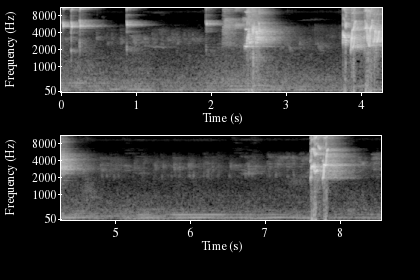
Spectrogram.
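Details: Female lovebird calling its companions in a series: a few thin, short high chirps open, then louder harsh, screeching bursts come in pairs at irregular intervals of one to four seconds.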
